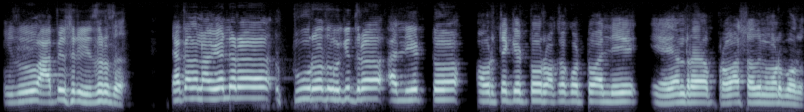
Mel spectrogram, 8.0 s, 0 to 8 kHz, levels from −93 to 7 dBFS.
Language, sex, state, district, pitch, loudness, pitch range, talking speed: Kannada, male, Karnataka, Bijapur, 210 Hz, -16 LUFS, 185-235 Hz, 140 wpm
